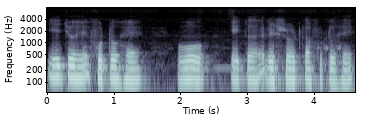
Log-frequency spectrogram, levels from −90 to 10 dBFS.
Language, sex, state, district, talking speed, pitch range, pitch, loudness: Hindi, male, Uttar Pradesh, Jyotiba Phule Nagar, 140 wpm, 110-125 Hz, 115 Hz, -16 LUFS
